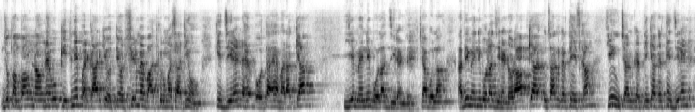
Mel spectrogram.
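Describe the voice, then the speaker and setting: A male English teacher with a high, darkish voice lectures a class, repeatedly asking rhetorical questions and answering them himself. The recording has an echoey room and a dull, lo-fi sound.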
